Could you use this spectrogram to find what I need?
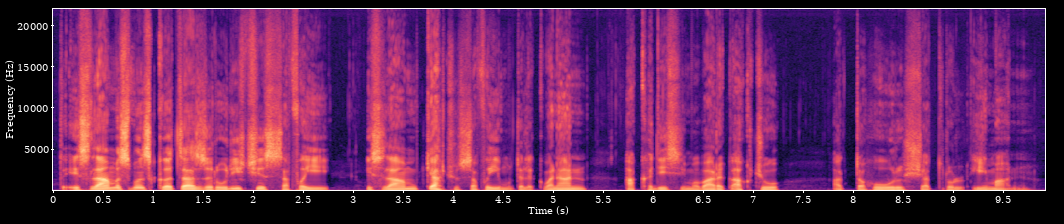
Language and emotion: Kashmiri, neutral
